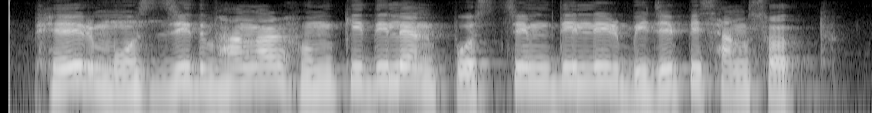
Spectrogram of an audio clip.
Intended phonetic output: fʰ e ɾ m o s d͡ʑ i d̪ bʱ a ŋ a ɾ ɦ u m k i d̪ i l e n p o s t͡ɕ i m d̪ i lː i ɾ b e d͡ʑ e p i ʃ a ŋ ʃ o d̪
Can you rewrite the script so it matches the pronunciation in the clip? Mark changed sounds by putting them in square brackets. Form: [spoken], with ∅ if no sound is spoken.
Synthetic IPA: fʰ e ɾ m o s d͡ʑ i d̪ bʱ a ŋ a ɾ ɦ u m k i d̪ i l e n p o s t͡ɕ i m d̪ i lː i ɾ b [i] d͡ʑ e p i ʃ a ŋ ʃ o d̪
